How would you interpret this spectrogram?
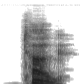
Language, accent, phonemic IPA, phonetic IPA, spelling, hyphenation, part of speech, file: English, Australia, /ˈtɐɡ/, [ˈtʰɐ̞ɡ], tug, tug, verb / noun, En-au-tug.ogg
- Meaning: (verb) 1. To pull or drag with great effort 2. To pull hard repeatedly 3. To tow by tugboat 4. To masturbate; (noun) 1. A sudden powerful pull 2. A tugboat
